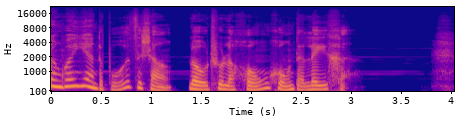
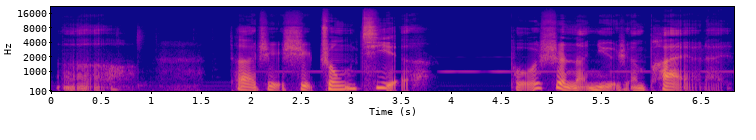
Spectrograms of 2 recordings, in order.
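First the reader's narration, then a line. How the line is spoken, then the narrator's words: Murmuring to himself. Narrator (Chinese): 房东……喃喃自语道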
